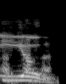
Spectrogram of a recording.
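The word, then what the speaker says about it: Eyong: Not the way you pronounced it, no. Etta. It's Iyong.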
